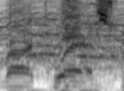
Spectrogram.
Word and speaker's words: Marquez: So Marquez called for the steps written like Marquee, but he pronounces it Mark West.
